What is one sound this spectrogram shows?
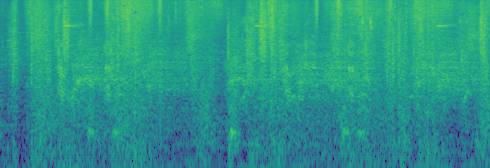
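Swords clash and magic spells burst in a busy game battle.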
